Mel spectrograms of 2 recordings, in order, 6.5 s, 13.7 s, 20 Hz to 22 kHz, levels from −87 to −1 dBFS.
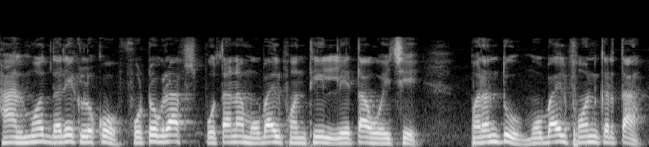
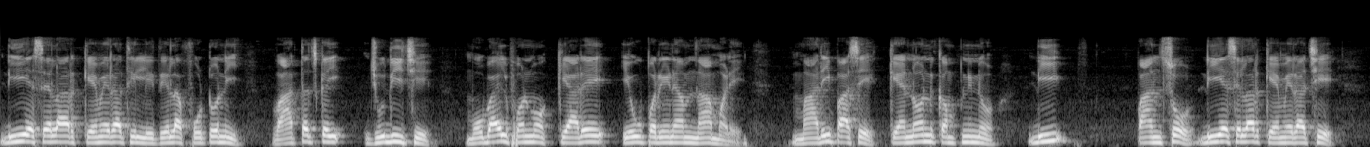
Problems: none marked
